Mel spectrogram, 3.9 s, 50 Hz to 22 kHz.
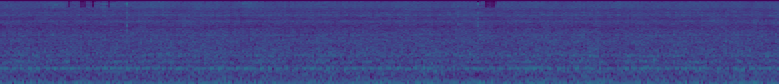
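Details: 2016–2017 VW Golf 1.8 with hard cold start, long crank, random misfires and about 30% negative fuel trims: a steady idle drone with a slightly uneven, loping beat and no knocks; injectors seeping and carbon-fouled intake ports suspected, cause unconfirmed.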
